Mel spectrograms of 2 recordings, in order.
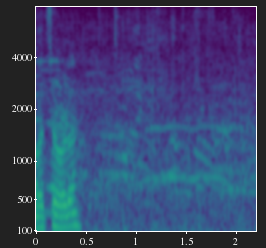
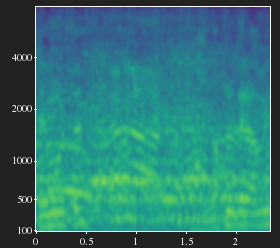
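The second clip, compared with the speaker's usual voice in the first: loud announcer voice, louder; race commentary; 7 semitones higher, 11 dB louder than usual. Acted. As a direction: call it to the crowd. Opening horse race commentary. (ঘোড়দৌড়ের ধারাভাষ্য)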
